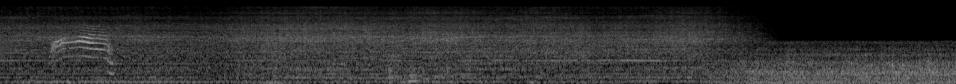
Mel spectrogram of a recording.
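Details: Indoor Bengal cat drawn to a robot vacuum gives one short, bright meow with a quick rising-then-falling bend near the start, followed by the steady whirring hum of the robot cleaner.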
